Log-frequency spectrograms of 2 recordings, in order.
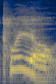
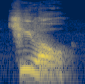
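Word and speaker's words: Chloe: by them which are of the household of Clio not not chilo it's ch but the CH is pronounced que Clio that there are contentions multiple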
